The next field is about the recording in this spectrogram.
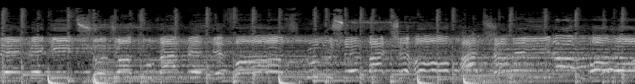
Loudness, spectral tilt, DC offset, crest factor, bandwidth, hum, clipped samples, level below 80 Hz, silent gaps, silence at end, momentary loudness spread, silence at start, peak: -16 LUFS; -3.5 dB/octave; under 0.1%; 16 dB; 15.5 kHz; none; under 0.1%; -26 dBFS; none; 0 s; 3 LU; 0 s; 0 dBFS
